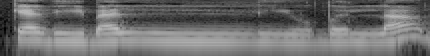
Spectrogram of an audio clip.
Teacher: Lam is one of the letters of yarmalun, which are the letters of idgham, but lam and ra are letters of idgham without ghunna, meaning that there is no sound of noon here, there is no sound of ghunna here. So I will merge the letter ba directly into the letter lam. كَذِبًا لِيُضِلَّ، ضَاد here is heavy.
